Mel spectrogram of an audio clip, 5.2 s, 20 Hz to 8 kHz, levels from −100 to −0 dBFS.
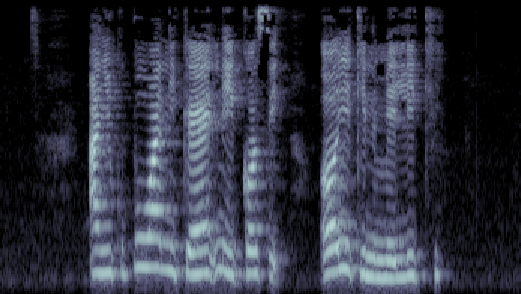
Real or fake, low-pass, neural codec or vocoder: real; 7.2 kHz; none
